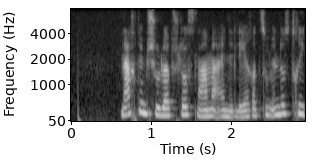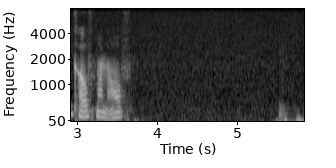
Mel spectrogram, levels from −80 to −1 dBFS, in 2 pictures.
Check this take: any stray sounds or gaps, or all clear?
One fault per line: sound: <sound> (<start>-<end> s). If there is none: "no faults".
no faults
